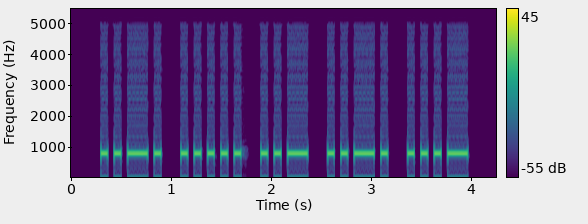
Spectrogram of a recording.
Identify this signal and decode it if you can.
Morse code, heard as a keyed tone, about 18 wpm, 800 Hz. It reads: F5UFV
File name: cours-du-lundi files / cours-1852-FIN-du-QSO-vitesse-17MPM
